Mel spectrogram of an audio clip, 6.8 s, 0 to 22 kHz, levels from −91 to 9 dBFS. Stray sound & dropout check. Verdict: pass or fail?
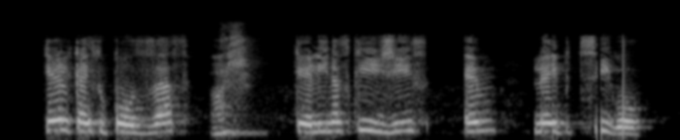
fail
